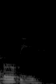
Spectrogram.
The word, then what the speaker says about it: Kobe: Like the beef. – It's Japanese? – No, well, he's not Japanese, but I'm saying that's how you pronounce it. – Cody Bryant. – Kobe.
